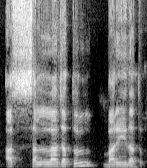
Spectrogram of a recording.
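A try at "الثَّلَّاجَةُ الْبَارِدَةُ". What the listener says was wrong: আর আপনার আরো এই পড়াটা ভুল হয়েছে। আস-সাল্লা, সা না, সিন না, এটা সা। আস-সাল্লাজাতুল বারিদাতু, আপনি পড়েছেন বারিদাতু, এটা কিন্তু ভুল। সা দিয়া।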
